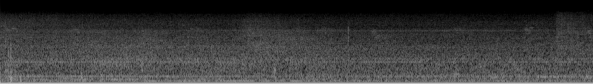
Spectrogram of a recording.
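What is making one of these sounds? Metal tongs click against a grill grate.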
